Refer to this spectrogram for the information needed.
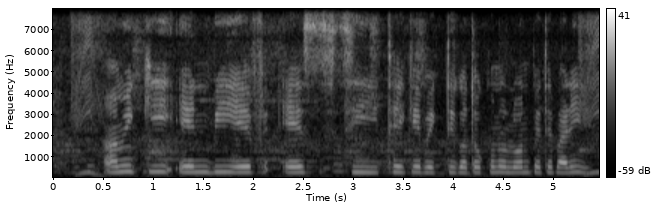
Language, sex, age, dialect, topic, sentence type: Bengali, female, 18-24, Rajbangshi, banking, question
